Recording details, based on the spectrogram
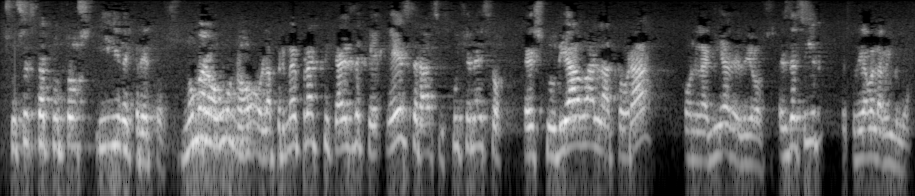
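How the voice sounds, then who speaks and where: A man's voice: high-pitched, moderate pace, fairly bright tone. A man from Mexico preaching a sermon, often calling out to the congregation and asking rhetorical questions. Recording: echoey church room.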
